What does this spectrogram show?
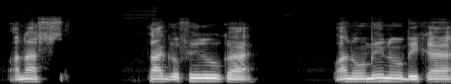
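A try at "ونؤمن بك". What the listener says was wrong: ওয়া নুমিনু বিকা না, ওয়া নুমিনু বিকা, ওয়ার উপরে হামজা পড়বে।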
